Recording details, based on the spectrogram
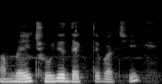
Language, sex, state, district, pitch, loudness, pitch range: Bengali, male, Tripura, West Tripura, 135 Hz, -17 LUFS, 130-150 Hz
